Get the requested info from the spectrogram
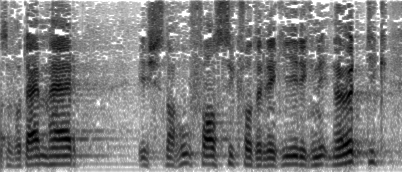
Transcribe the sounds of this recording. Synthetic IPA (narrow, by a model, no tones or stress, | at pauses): sofɔdɛmɦæːɾ | ɪʃsnɑχuːffɑsikfɔdərːɛɡiəɾiɡnɪtnøːtik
